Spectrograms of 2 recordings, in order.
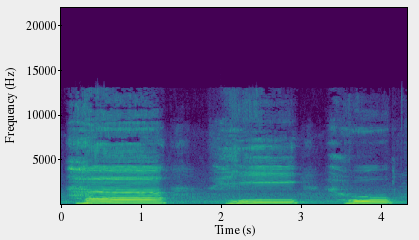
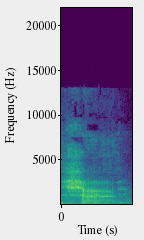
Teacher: Menyempitkan ruang rongga angin daripada bahagian halkum bila menyebut huruf ha pedas. Beza dengan ha simpul.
